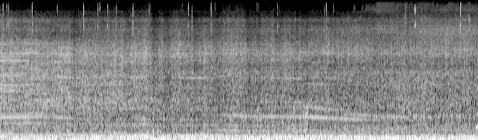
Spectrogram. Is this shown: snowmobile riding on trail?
yes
